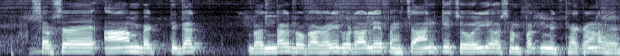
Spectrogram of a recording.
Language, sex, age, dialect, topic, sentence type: Hindi, male, 18-24, Kanauji Braj Bhasha, banking, statement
